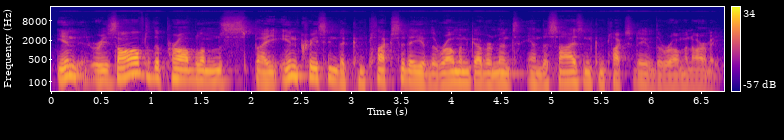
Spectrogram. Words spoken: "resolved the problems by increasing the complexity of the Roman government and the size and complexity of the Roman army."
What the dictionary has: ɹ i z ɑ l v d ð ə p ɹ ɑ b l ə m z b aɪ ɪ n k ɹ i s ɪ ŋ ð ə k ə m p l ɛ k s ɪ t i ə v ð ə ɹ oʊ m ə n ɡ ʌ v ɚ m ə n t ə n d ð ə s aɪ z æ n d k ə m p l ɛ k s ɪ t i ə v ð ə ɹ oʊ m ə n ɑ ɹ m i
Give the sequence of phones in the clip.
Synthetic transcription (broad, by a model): ɹ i z ɑ l v ð ə p ɹ ɑ b l ə m z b aɪ ɪ n k ɹ i s ɪ ŋ ð ə k m p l ɛ k s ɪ t i ə v ð ə ɹ oʊ m ə n ɡ ʌ v ɚ m ə n t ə n ð ə s aɪ z n k m p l ɛ k s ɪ t i ə v ð ə ɹ oʊ m ə n ɑ ɹ m i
